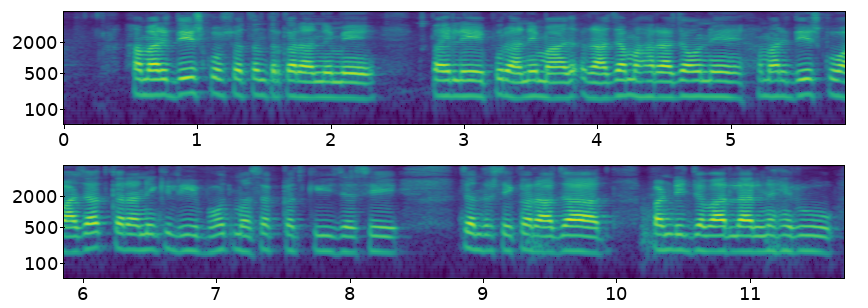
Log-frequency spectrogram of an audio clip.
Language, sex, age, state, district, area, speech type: Hindi, female, 45-60, Madhya Pradesh, Betul, urban, spontaneous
